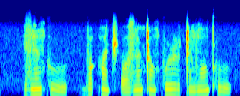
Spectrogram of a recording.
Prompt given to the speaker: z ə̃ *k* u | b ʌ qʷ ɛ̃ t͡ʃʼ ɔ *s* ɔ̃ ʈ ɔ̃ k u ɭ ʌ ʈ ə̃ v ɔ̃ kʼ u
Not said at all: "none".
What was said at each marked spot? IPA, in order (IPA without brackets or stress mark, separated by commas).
k, z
